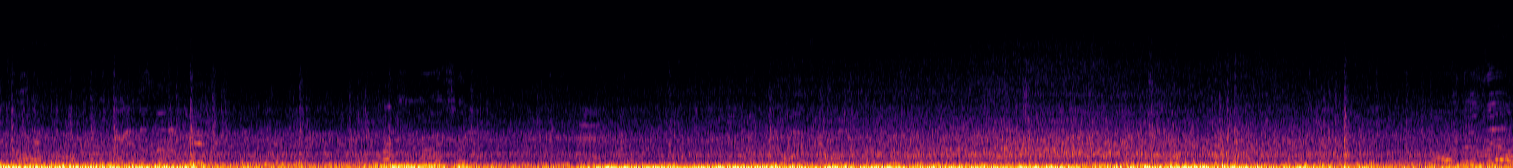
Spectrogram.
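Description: A vehicle's engine hums steadily from inside as it drives along.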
